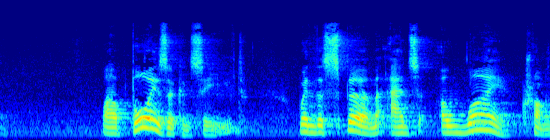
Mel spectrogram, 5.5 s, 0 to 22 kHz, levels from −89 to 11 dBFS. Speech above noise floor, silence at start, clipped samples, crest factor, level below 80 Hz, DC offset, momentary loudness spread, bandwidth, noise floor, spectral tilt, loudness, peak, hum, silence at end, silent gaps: 33 dB; 1.05 s; under 0.1%; 18 dB; -82 dBFS; under 0.1%; 13 LU; 12.5 kHz; -63 dBFS; -5 dB/octave; -31 LUFS; -14 dBFS; none; 0 s; none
